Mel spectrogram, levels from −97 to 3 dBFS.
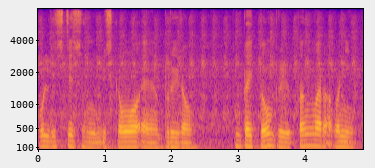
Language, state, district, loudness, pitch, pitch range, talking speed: Kokborok, Tripura, West Tripura, -18 LUFS, 105 Hz, 100-120 Hz, 170 wpm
